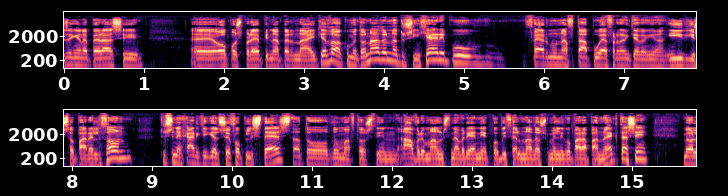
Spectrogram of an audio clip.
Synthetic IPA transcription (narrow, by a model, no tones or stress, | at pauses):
zɐʝɐnɐpe̞ɾɐsi | o̞po̞spɾe̞pinɐpe̞ɾnɐice̞ðo̞ɐkume̞t̪o̞nɐðonɐt̪̬usiçe̞ɾipu | fe̞ɾnunɐft̪ɐpue̞feɾnɐnceiiðʝist̪o̞pɐɾe̞lθo̞n | t̪usine̞xɐɾiceʝɐt̪u̥sefo̞plist̪e̞sθɐt̪o̞ðumeɐft̪o̞st̪inɐ̰vɾio̞mɐlo̞nst̪inɐvɾiɐnie̞k̚po̞mbiθe̞lumenɐðo̞sume̞liɣo̞pɐɾɐpɐno̞e̞kt̪ɐsi | meo̞l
